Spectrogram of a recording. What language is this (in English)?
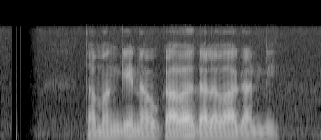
Sinhala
